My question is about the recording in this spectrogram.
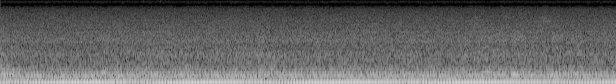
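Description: Bus engine and drivetrain running with a steady low drone, heard from inside the bus.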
